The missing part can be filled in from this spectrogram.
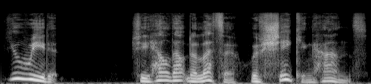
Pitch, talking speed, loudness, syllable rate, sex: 150 Hz, 180 wpm, -15 LUFS, 4.6 syllables/s, male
